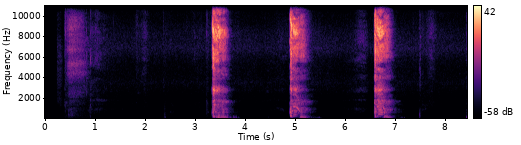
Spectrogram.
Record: three_cough_length: 8.4 s
three_cough_amplitude: 32767
three_cough_signal_mean_std_ratio: 0.26
survey_phase: beta (2021-08-13 to 2022-03-07)
age: 45-64
gender: Male
wearing_mask: 'No'
symptom_none: true
smoker_status: Never smoked
respiratory_condition_asthma: false
respiratory_condition_other: false
recruitment_source: REACT
submission_delay: 1 day
covid_test_result: Negative
covid_test_method: RT-qPCR
influenza_a_test_result: Negative
influenza_b_test_result: Negative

